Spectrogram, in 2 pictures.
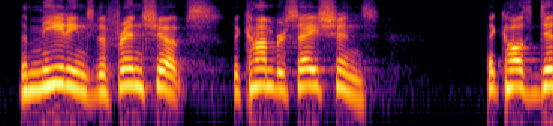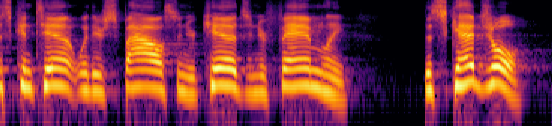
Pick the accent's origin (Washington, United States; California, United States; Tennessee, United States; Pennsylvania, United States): Tennessee, United States; I used to do this growing up in Tennessee.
